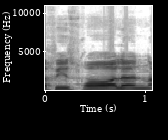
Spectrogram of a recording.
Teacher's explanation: الف سے پہلے زبر ہے، ایک الف کے برابر کھینچنا ہے، صاد کو موٹا کرنا ہے، صاد میں سٹی کی آواز پیدا کریں گے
